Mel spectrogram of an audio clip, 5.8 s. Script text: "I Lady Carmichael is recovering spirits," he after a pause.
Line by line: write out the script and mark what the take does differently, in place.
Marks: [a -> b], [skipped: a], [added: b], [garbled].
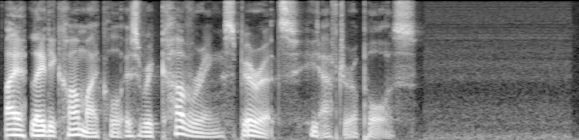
"I Lady Carmichael is recovering spirits," he after a pause.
